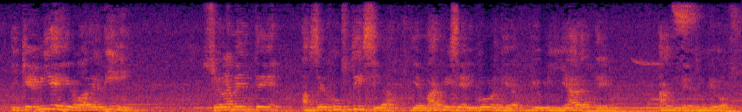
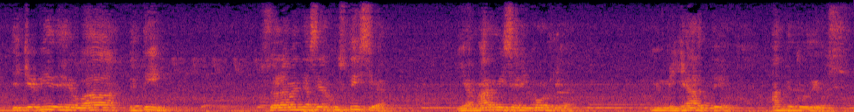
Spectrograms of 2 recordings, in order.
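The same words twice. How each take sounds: No difference in how they are said.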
